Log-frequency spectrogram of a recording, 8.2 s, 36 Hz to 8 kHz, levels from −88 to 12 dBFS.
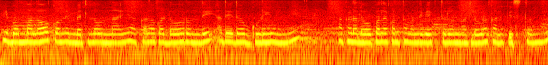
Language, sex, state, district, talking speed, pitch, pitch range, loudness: Telugu, female, Telangana, Nalgonda, 140 wpm, 245 Hz, 235-250 Hz, -14 LUFS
